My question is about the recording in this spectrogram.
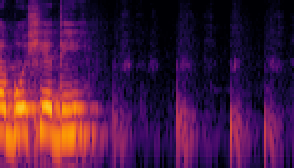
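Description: A woman's voice trailing off in the first second, then a few short marker-pen strokes on a whiteboard as an equation is written out.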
